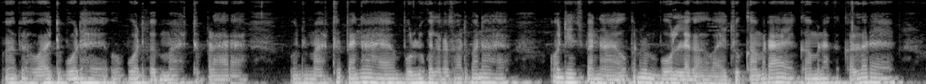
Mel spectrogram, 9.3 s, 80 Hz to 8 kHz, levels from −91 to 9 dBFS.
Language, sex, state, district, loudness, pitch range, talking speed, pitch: Hindi, male, Jharkhand, Palamu, -17 LUFS, 100-115 Hz, 260 wpm, 105 Hz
